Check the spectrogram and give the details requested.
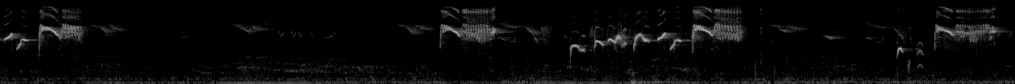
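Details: Recently wild-caught Oriental magpie-robin singing to warm up its voice in the morning: loud, varied phrases of sliding whistles mixed with harsh buzzy notes, given in bursts separated by short pauses, with a low hum in the background.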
